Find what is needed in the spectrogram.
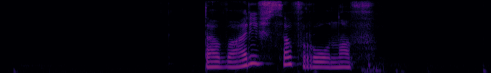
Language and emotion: Russian, neutral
